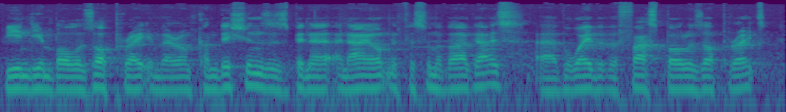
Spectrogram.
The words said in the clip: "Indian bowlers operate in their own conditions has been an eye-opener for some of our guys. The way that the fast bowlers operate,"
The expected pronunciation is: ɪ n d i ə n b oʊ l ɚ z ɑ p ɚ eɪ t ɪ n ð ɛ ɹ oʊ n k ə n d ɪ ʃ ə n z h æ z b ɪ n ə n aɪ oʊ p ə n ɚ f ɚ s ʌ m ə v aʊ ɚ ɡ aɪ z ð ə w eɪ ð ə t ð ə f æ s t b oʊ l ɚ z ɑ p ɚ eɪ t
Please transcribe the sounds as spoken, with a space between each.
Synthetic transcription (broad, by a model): ɪ n d i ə n b oʊ l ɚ z ɑ p ɚ eɪ t ɪ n ð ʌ ɹ oʊ n k ə n d ɪ ʃ ə n z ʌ z b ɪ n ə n aɪ oʊ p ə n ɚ f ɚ s ʌ m ə v aʊ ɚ ɡ aɪ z ð ə w eɪ ð ə t ð ə f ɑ s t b oʊ l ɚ z ɑ p ɚ eɪ t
